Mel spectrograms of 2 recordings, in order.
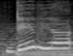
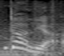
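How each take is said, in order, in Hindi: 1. पहला स्वर 'ay' की ध्वनि है। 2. पहला स्वर 'ah' की ध्वनि है। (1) "इसका गलत उच्चारण है" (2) "एक और बार"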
